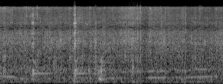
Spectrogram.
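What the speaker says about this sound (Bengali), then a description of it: "পেঁয়াজ দিয়ে দিলাম, পেঁয়াজটা একটু ভাজা ভাজা হয়ে যাবে।" Onions fry in a pan for a home-cooked lunch, a steady, even sizzle with occasional stirring scrapes and clicks, close and continuous.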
